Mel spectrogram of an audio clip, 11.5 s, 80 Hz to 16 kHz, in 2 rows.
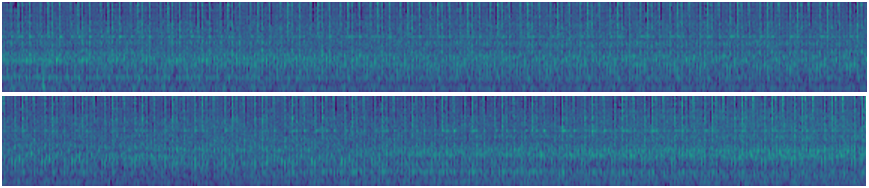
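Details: Toyota Land Cruiser 200 engine knock appearing only once warmed up, absent on cold start, present in P, D and N, not heard while driving, clearest left side behind filter: steady light ticking knock two or three per second at idle; cause unknown.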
